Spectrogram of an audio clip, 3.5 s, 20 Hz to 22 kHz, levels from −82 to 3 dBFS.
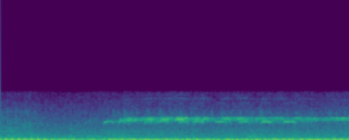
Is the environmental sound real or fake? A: real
